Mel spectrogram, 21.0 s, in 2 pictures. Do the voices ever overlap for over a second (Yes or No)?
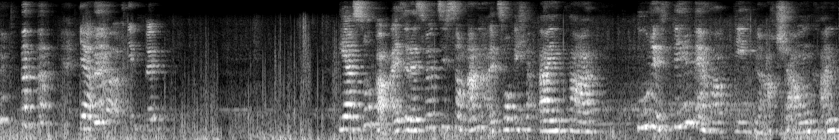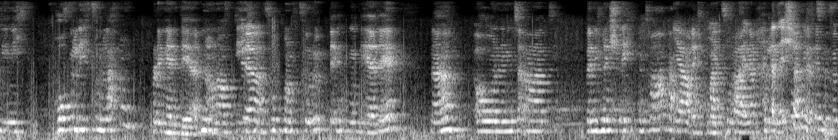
Yes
